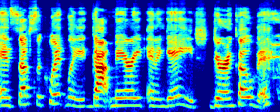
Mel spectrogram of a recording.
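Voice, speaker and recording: Speaking at a moderate pace with a slight Southern US accent, a woman has a high pitch and a bright, sharp tone. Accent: slight Southern twang. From US South, Arkansas. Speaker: relationship coach and author. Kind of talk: casual chat.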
